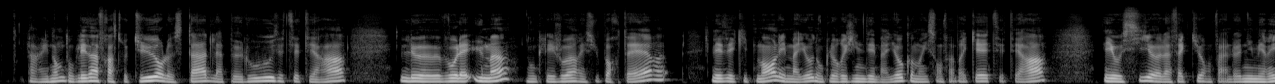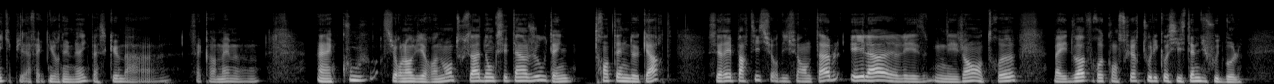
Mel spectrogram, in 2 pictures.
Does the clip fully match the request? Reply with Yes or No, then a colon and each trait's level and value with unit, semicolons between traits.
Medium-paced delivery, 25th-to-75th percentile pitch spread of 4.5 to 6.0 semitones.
No: average, 205 wpm; average, 3.6 semitones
